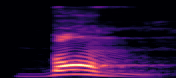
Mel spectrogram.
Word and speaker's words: bomb: Bomb, B silent.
